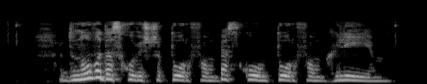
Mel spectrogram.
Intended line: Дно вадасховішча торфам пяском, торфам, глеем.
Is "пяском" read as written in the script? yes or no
yes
